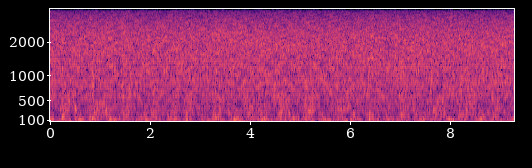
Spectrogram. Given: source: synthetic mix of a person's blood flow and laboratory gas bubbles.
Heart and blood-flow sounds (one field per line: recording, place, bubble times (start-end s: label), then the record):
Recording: Doppler ultrasound of blood flow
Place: precordium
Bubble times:
no bubbles
From the record:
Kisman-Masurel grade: 000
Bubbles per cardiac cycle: 0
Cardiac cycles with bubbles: 0%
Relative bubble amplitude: no bubbles discernible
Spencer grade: 0 (complete lack of bubble signals)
